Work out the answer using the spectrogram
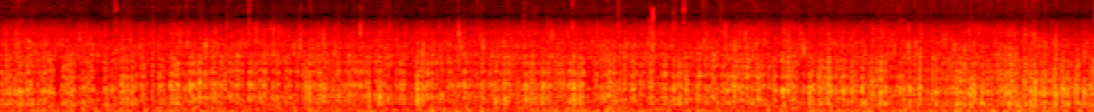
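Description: Steady rain falling on shallow open water.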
